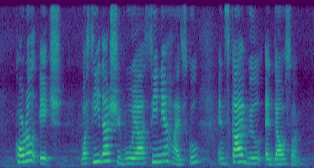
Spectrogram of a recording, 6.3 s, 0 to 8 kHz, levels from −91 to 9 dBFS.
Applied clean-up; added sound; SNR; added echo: none; none; none; none.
